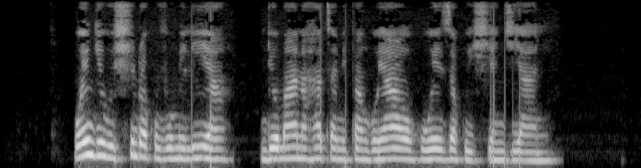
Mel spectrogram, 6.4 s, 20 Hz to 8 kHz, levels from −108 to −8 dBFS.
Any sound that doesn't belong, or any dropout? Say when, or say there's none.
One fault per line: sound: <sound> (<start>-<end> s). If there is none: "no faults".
no faults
